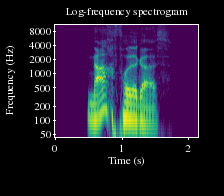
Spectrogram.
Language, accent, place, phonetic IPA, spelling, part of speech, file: German, Germany, Berlin, [ˈnaːxˌfɔlɡɐs], Nachfolgers, noun, De-Nachfolgers.ogg
- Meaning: genitive singular of Nachfolger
